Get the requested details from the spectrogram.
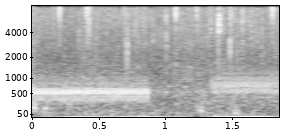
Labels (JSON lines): {"label": "biophony, croak", "recorder": "SoundTrap 500"}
